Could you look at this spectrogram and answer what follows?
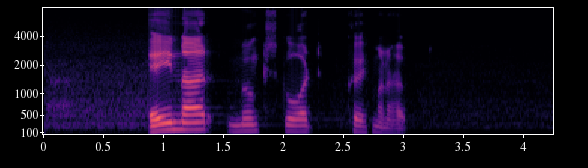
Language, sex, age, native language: Icelandic, male, 30-39, Icelandic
